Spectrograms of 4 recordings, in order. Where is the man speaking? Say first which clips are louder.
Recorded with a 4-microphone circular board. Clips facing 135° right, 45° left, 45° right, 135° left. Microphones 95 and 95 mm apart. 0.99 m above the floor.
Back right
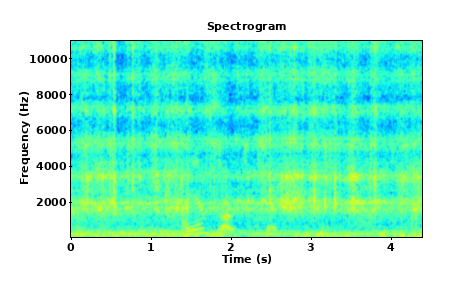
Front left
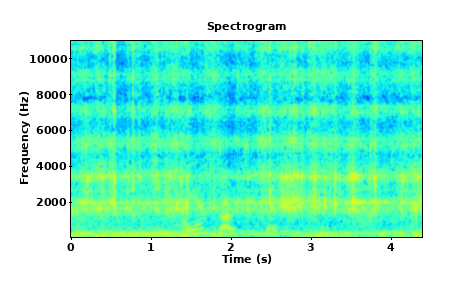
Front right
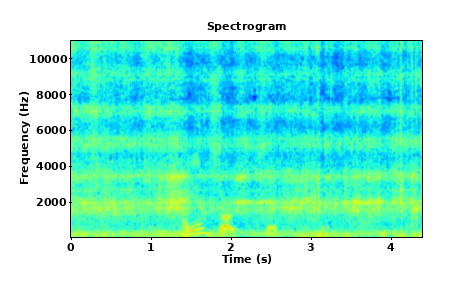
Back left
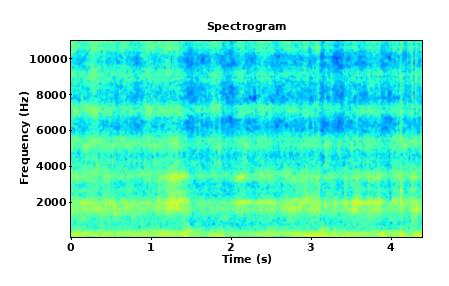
Back right 1 dB, front right 6 dB; 50° right.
